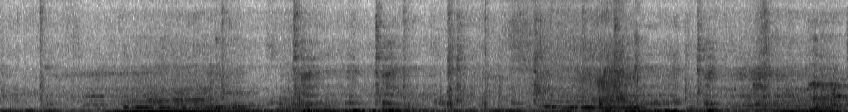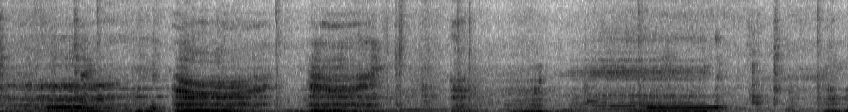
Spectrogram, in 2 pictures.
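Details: Pigs snoring in deep, rough rumbles that come and go in uneven breaths, mixed with short grunting snorts and a few thin, whistle-like squeaks.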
